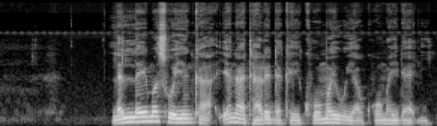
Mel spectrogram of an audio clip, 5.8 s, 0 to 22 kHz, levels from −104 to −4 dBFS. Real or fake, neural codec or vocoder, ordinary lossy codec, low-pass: real; none; none; none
